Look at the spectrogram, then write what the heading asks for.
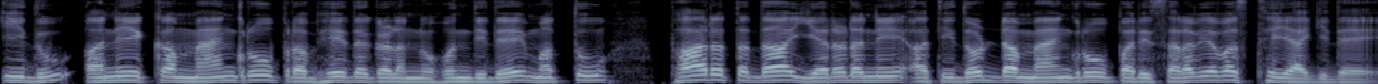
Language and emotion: Kannada, neutral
